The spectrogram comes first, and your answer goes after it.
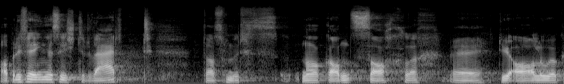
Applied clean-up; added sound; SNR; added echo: none; none; none; none.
